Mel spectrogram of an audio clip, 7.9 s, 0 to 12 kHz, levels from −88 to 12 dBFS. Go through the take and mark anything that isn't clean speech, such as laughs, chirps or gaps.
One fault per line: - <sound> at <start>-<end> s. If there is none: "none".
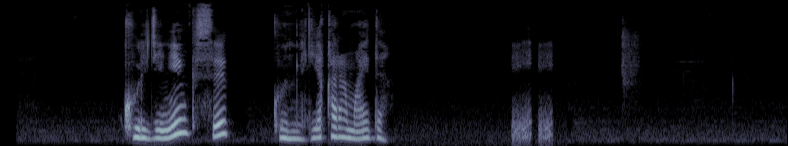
- laugh at 5.1-5.5 s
